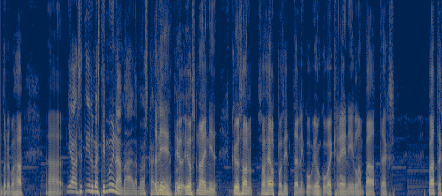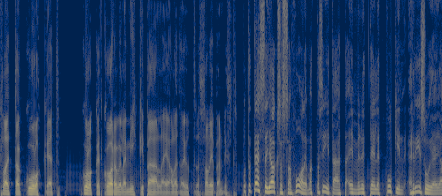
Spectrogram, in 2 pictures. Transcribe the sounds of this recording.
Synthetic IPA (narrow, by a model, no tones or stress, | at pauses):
nt̪ulḭʋæhæ | əːjɑsit̪ilmest̪imynæmæˑelːæmyøskæːnniːet̪ojost̪næinnin | kylseonseohelpːosit̪ːenniːŋkṵjoŋkuʋekreːniilːɑmpæːt̪ːeːks | pæːt̪ːeæːkslɑit̪ːɑːkkulkːeːt̪ | kulkːeːt̪korʋilːemmikːipæːlːejɑɑlet̪ɑ̰jut̪ːḛlːɑssɑlipæ̰nd̥ist̪æ̥mut̪ːɑt̪æsːæjɑksosːɑhuolimɑt̪ːɑsiːt̪æet̪ːæemːenyt̪t̪eilːeppukinrisujɑjɑ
